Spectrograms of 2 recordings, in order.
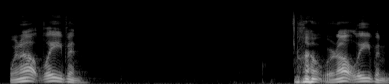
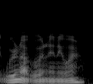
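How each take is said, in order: First: Loud, high catchphrase; mock defiance. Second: Said in the usual way. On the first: Streamer refusing to leave, mock-defiant shout.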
